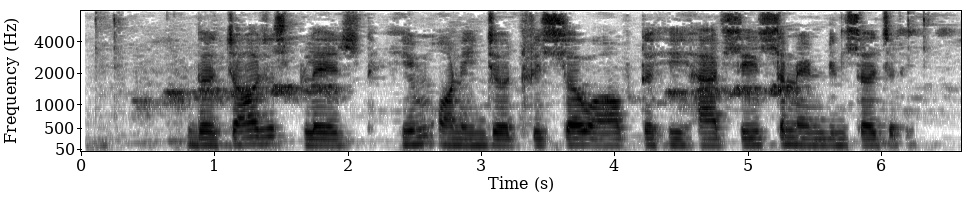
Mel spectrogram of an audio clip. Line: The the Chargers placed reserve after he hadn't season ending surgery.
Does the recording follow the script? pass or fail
fail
